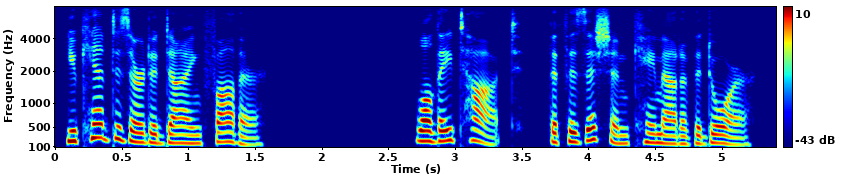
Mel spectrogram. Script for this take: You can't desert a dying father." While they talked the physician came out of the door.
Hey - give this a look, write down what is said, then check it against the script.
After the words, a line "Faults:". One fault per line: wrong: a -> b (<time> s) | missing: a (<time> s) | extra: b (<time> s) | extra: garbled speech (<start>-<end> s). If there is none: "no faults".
You can't desert a dying father." While they talked the physician came out of the door.
Faults:
no faults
